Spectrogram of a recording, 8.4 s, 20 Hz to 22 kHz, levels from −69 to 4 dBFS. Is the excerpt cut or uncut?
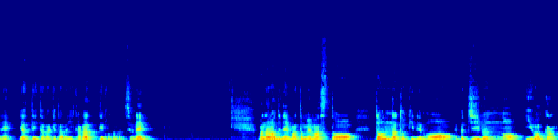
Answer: uncut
